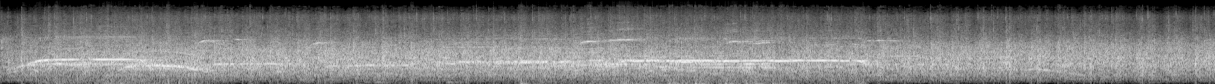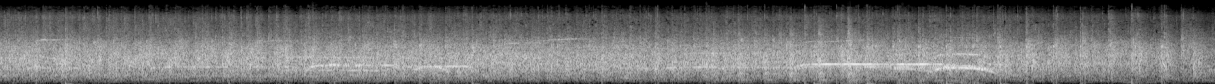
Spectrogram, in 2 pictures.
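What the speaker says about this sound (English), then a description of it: "the applause it just makes the meeting go longer" Loud, sustained applause from a crowd at a public meeting about Planned Parenthood of Kissimmee, a dense wash of clapping that runs for over twenty seconds with a few brief voices rising through it.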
